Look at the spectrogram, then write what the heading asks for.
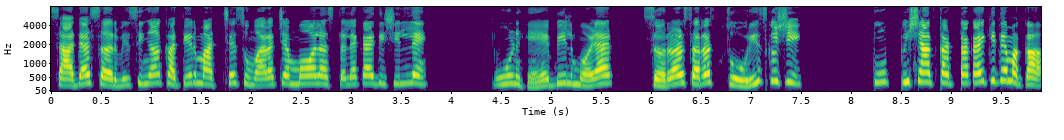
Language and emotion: Goan Konkani, angry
